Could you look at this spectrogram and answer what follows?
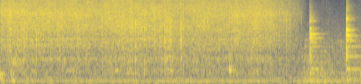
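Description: About a pound of ground meat frying in a cast iron pan for chili mac and cheese, a loud dense sizzle that fades near the end as two sharp clanks of a utensil ring out.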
